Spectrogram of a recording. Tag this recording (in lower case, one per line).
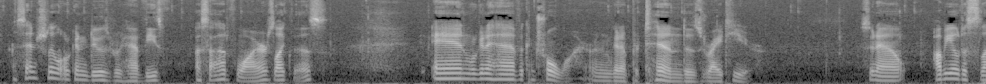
speech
